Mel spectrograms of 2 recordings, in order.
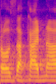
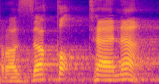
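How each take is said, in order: First: The cluster is simplified, giving 'rozakana'. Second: The 'qt' cluster is clearly pronounced. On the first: The speaker calls it wrong. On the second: The speaker calls it right.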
